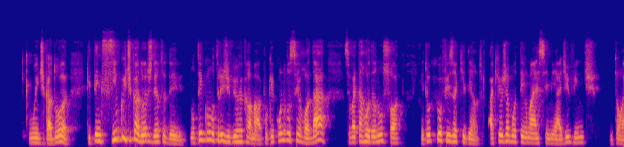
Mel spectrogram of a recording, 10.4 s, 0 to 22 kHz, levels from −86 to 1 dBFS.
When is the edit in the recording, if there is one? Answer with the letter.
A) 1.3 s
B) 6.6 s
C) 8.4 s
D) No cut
D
